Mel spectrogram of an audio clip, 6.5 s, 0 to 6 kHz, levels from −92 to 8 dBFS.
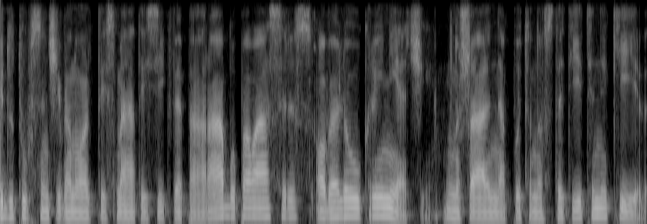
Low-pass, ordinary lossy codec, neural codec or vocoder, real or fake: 5.4 kHz; Opus, 16 kbps; none; real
